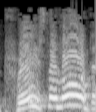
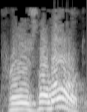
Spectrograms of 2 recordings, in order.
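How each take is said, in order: First: High, loud shout of praise the Lord; top-of-voice shout. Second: Loud call of praise the Lord; shouted praise. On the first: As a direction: yell it at the top of your voice. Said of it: "as loud as he could shout". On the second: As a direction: call it out in the meeting. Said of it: "he just shouted out". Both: Retold or imitated.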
